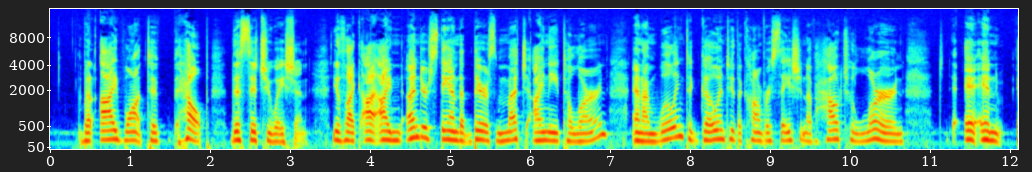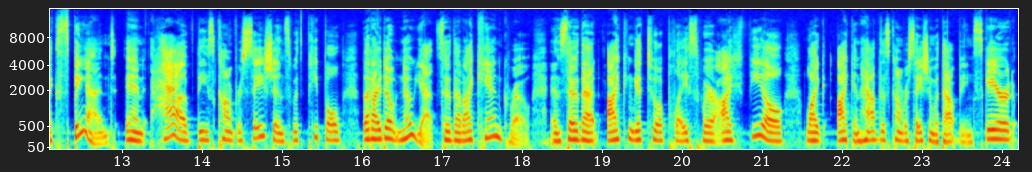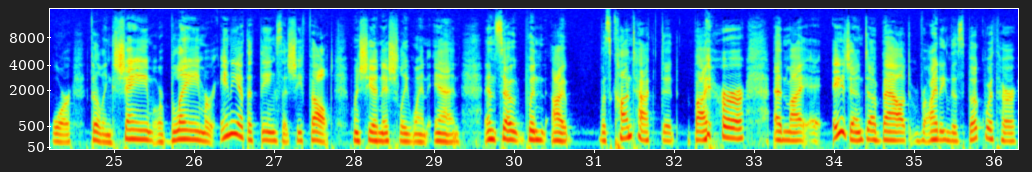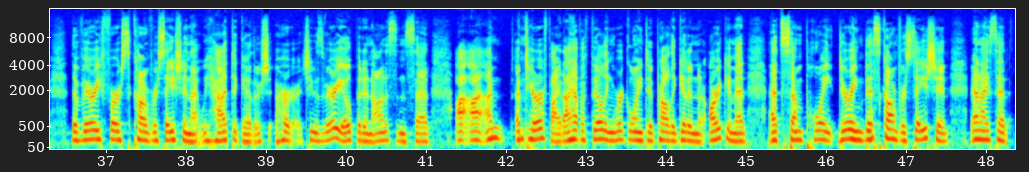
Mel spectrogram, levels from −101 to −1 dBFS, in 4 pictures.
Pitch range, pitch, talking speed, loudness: 165-195 Hz, 180 Hz, 185 wpm, -21 LUFS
